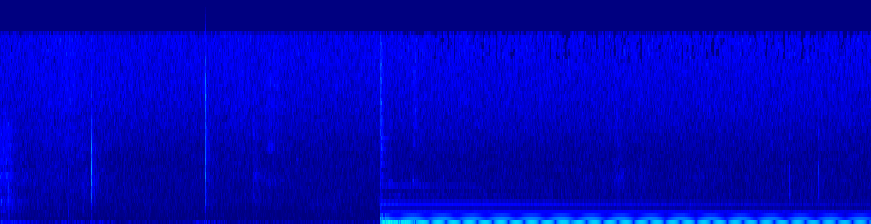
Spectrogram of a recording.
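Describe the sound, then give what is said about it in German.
A single gong strike at the end of a guided relaxation exercise breaks a quiet stretch, then rings on as a steady, humming tone with a slow, wavering pulse that stays strong for several seconds. “Wenn du bereit bist, öffne langsam die Augen oder du hörst nach dem Gong noch einer kleinen Notfallübung zu.”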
